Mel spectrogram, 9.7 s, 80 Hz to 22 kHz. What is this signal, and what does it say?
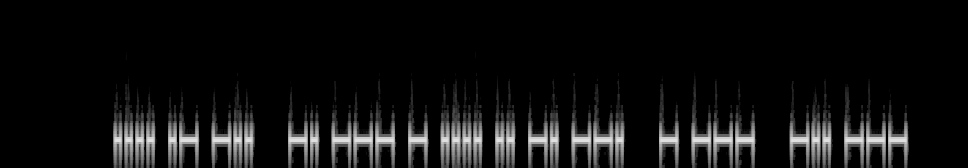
Morse code, heard as a keyed tone, about 22 wpm, 700 Hz. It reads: HAD NOTHING TO DO
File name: practice / 22wpm / Build A Phrase - 5-Word Phrases - 22wpm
